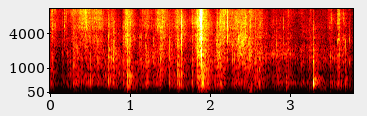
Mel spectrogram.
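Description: Close crinkling and crackling of plastic and cardboard packaging as a Magic The Gathering 2017 Gift Box is opened, with irregular rustles and a couple of sharper tearing snaps.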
